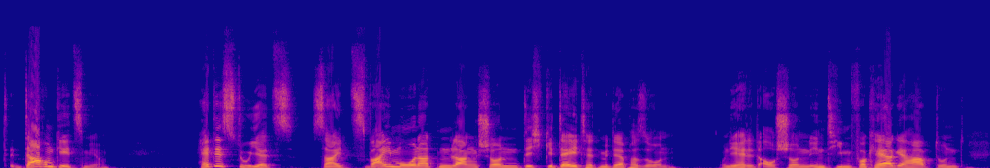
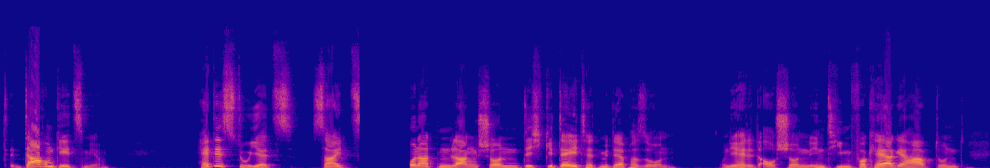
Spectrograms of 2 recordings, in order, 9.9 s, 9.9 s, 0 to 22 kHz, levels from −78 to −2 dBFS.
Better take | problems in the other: first | audio cutting out; at 3.5 s for 0.5 s

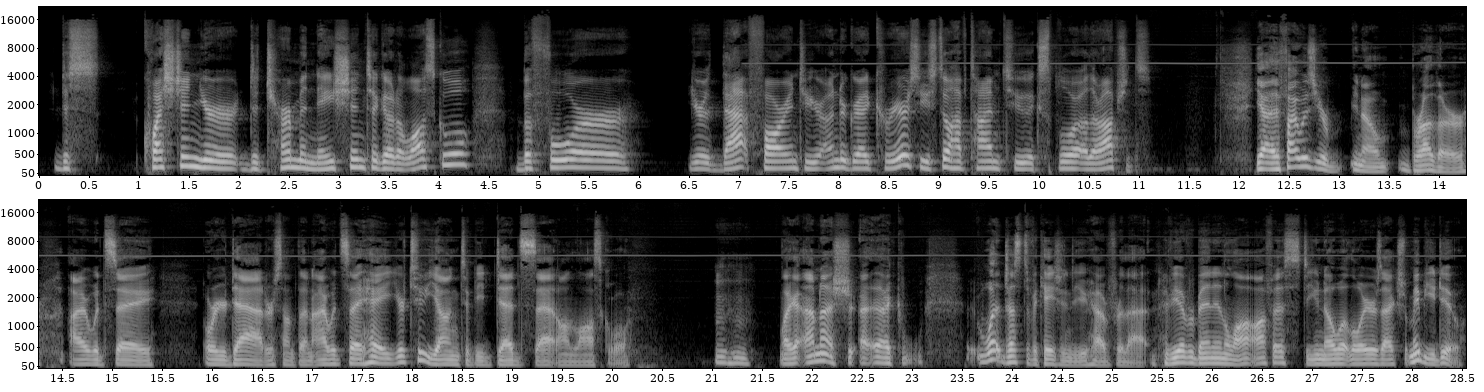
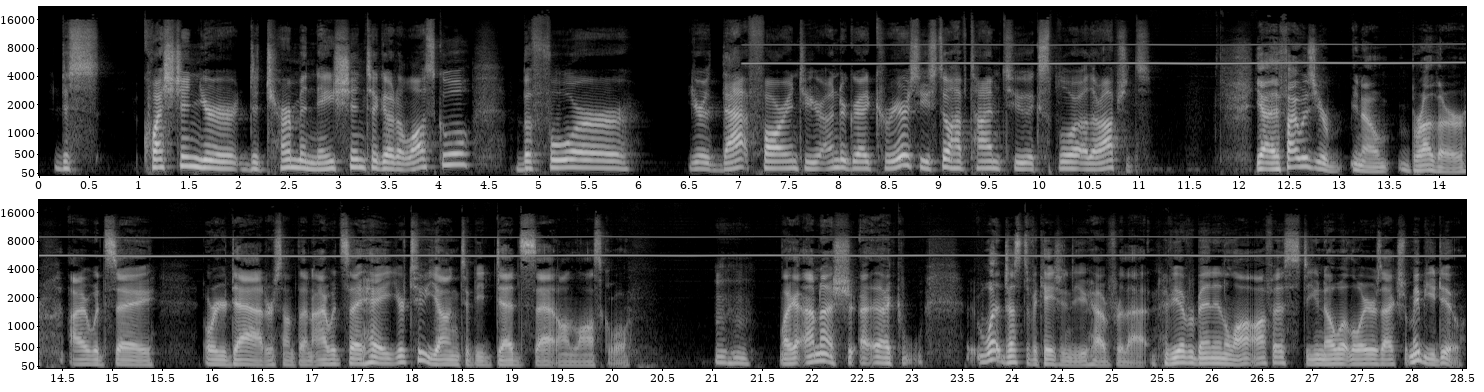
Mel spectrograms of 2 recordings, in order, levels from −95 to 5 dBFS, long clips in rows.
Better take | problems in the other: first | high-pitched whine; loud; from 7 s on; 5.5 kHz, 9 dB below the speech; faint in the first

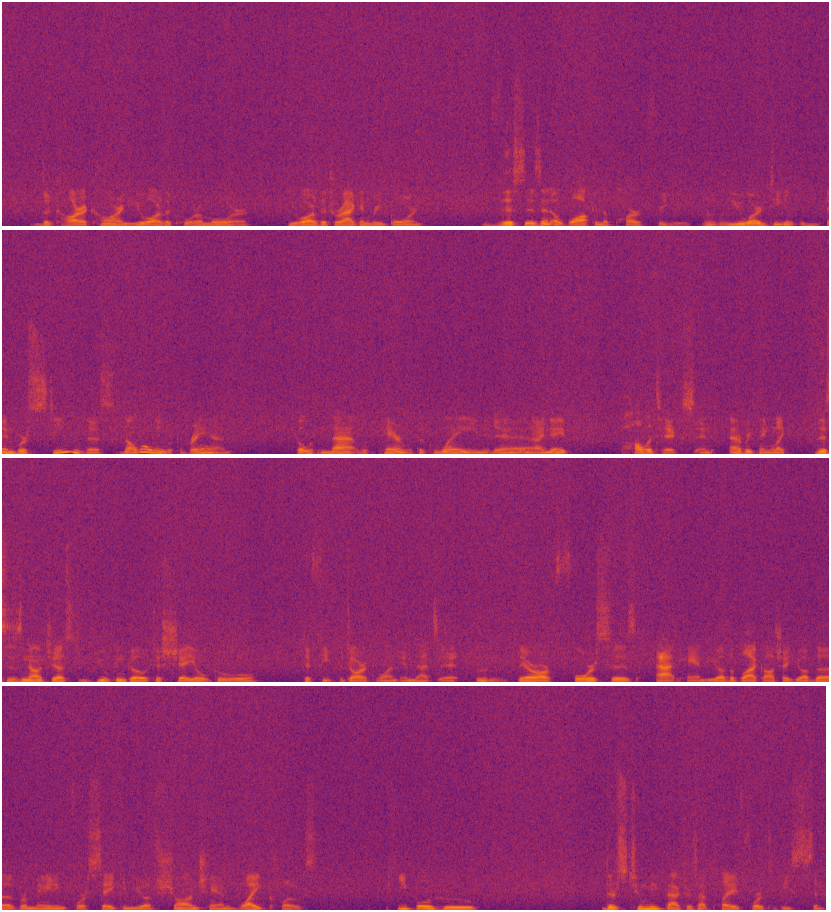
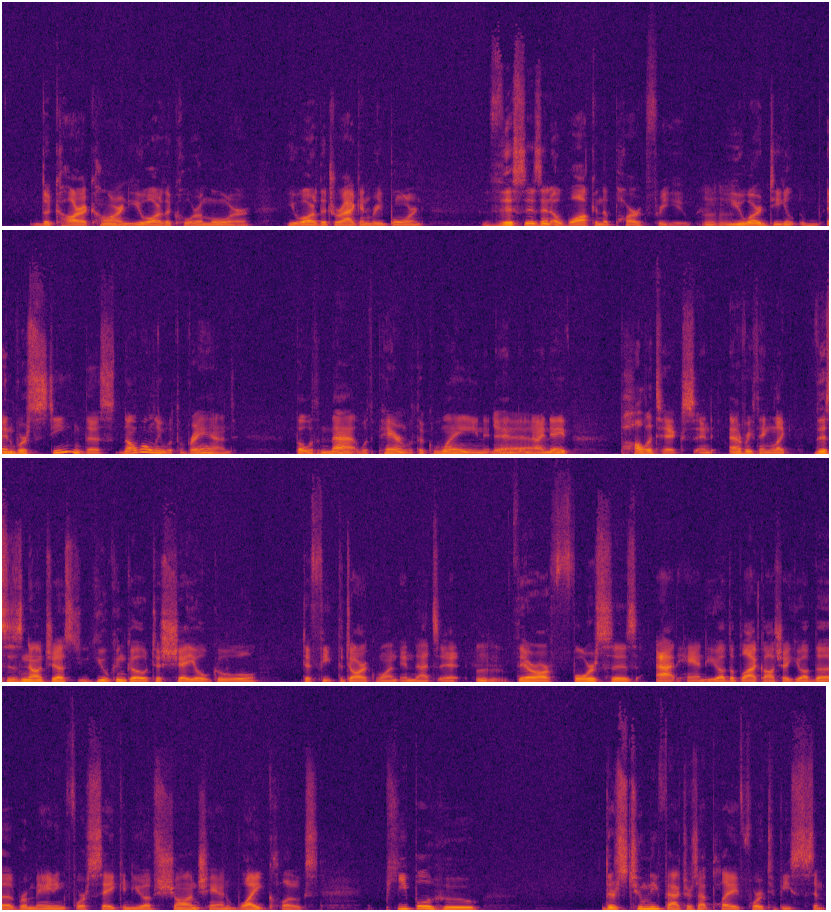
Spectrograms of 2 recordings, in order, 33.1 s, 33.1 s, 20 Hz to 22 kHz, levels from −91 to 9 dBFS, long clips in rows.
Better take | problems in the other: second | hiss; loud; throughout; 4 dB below the speech; faint in the second

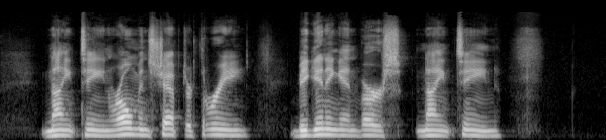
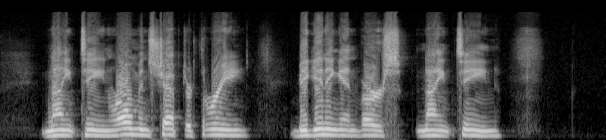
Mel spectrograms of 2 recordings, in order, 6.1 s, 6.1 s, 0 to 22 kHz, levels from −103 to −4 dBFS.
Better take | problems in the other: first | distortion; slight; 4% of the sound clipped

